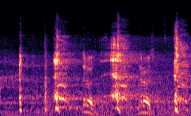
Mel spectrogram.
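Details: Cough in someone with a cold and fever.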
